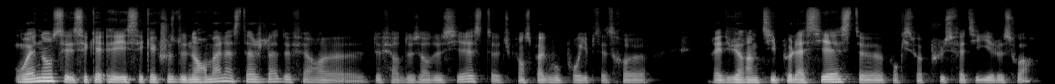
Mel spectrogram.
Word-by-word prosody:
Ouais, 125 +2 +5
non, 155 +1 +8
c'est 130 -9 +3
c'est 110 +2 +3
qu 115 - +2
et 115 -1 +5
c'est 115 +1 0
quelque 110 0 0
chose 120 - 0
de 115 -1 +2
normal 115 +5 +2
à 150 - +2
cet 140 0 -7
âge-là 120 +2 -1
de 120 -2 -3
faire, 110 -1 -7
heu, 100 -1 -7
de 105 - -5
faire 105 0 -7
2 100 0 -6
heures 100 0 -3
de 100 - -2
sieste? 120 +4 -3
Heu, 100 - -4
tu 100 0 -15
penses 105 0 -6
pas 105 -1 0
que 105 - -6
vous 105 -1 -2
pourriez, 100 0 -5
peut-être, 100 0 -10
heu, 100 -1 -6 0.6
réduire 105 +1 +3
un 105 0 +3
petit 105 0 0
peu 110 - +1
la 110 0 +5
sieste, 120 +3 +3
heu, 100 0 0
pour 100 0 -9
qu'il 100 +1 -8
soit 100 -1 -7
plus 110 +1 -5
fatigué 105 -1 -2
le 100 - -2
soir? 105 -1 -6
105 Hz, 260 wpm, -24 LUFS, 105-115 Hz, 0.6 s, non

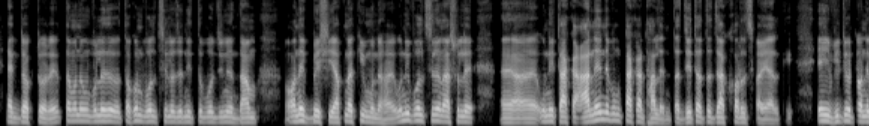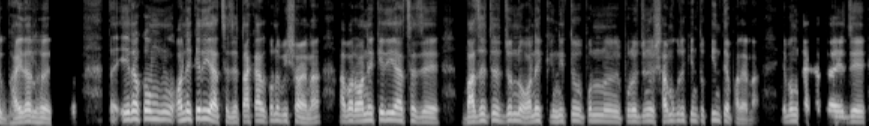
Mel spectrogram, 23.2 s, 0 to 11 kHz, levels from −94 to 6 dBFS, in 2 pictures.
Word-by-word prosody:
এক 125 - -2
ডক্টরের। 120 -3 0
তার 155 - 0
মানে 150 0 0
ও - - -1
বলে 150 +1 +3
গেল 145 -2 +3
তখন 160 - 0
বলছিল 140 0 -3
যে - - 0
"নিত্য 130 - -7
প্রয়োজনীয়ের 130 0 -3
দাম 120 +1 +2 0.6
অনেক 155 +1 +5
বেশি। 135 -1 0
আপনার 145 +2 +1
কী 155 - -2
মনে 115 -3 -1
হয়?" 100 +1 -2
উনি 170 +4 +2
বলছিলেন 155 -1 +1
"আসলে 135 +1 -1 0.4
অ্যা 115 -1 +1 0.3
উনি 145 +1 +1
টাকা 130 - +4 0.2
আনেন 175 +6 +5
এবং 170 -1 -4
টাকা 145 -1 +4
ঢালেন। 105 -3 -1
তা - - -1
যেটাতে 125 +2 0
যা 125 - +6
খরচ 120 -4 -1
হয় 95 - 0
আরকি।" 90 -1 -12 0.4
এই 155 - +4
ভিডিওটা 150 +1 -1
অনেক 135 -2 +1
ভাইরাল 130 +5 +3
হয়েছিল। 120 - 0 0.7
তো - - -4 0.2
এরকম 205 +2 +5 0.4
অনেকেরই 210 +3 +5
আছে - - -8
যে, - - -2
টাকার 155 +2 +3
কোনো 170 0 -2
বিষয় 120 -6 +2
না। - - 0 0.4
আবার 155 +2 +2
অনেকেরই 180 +3 +1
আছে 160 - -4
যে 130 -1 0 0.5
বাজেটের 160 +5 +2
জন্য 170 -1 -1 0.2
অনেক 160 +2 0 0.2
নিত্য 150 +2 -8 0.2
পণ্য 155 -1 -4 0.3
প্রয়োজনীয় 145 +1 -2
সামগ্রী 155 +4 -1
কিন্তু 155 -2 -7
কিনতে 175 -3 -2
পারে - - -4
না - - -11 0.4
এবং 155 +1 -1
দেখা 155 - -3
যায় 140 -1 +4
যে 140 - +4
145 Hz, 175 wpm, -23 LUFS, 130-160 Hz, 0.7 s, যা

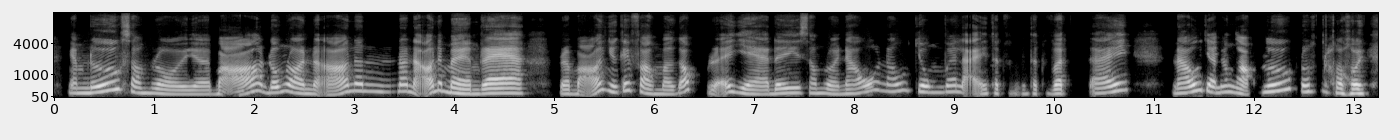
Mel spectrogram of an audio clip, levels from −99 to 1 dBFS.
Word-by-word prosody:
ngâm 210 0 -2
nước 305 +11 +4
xong 225 -6 -3
rồi, 170 -4 -1
ờ, 165 0 -3
bỏ 270 - 0
đúng 230 +2 0
rồi 220 -8 +2
nở 190 +7 -1
nó 305 -1 +2 0.3
nó 285 0 0
nở 280 - 0
nó 320 - 0
mềm 195 -8 +2
ra, 205 +2 +6 0.4
rồi 180 0 -1
bỏ 170 - -3
những 255 -4 -2
cái 315 +1 -1
phần 190 -8 -1
mà 170 -1 -4
gốc 330 - -2
rễ - - -2
già 185 -9 -1
đi, 205 +5 +1
xong 210 -1 -7
rồi 180 -3 -2
nấu 220 - -3
nấu 295 +2 -5
chung 250 -4 +1
với 265 0 -2
lại 190 -6 -4
thịt 190 -1 -5 0.3
thịt 185 - -7
vịt, 190 +1 +2 0.2
đấy, 275 +11 +1 0.4
nấu 235 +10 +3
cho 280 - +5
nó 255 - -2
ngọt 240 -6 +1
nước. 305 +9 +3
Đúng 270 +1 +2 0.2
rồi, 195 -2 +5
215 Hz, 195 wpm, -25 LUFS, 190-270 Hz, 0.4 s, ra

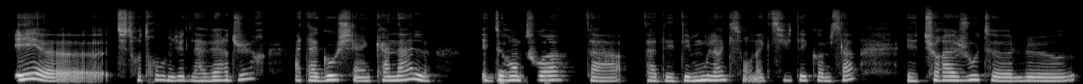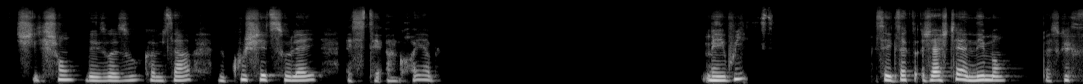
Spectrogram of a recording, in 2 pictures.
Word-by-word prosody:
et 235 +2 +7
heu, - - 0
tu - - +1
te - - -9
retrouves 205 +2 -5
au - - -4
milieu 185 +1 -1
de 180 - -10
la 170 0 -3
verdure. 195 +8 -2 0.3
À 185 - -3
ta 180 -3 0
gauche, 205 +3 +3
il - - -2
y - - -1
a - - -1
un 165 - -1
canal 195 +2 +1 0.5
et - - +1
devant 195 +4 +3
toi, 200 +1 -2
tu - - -4
as 160 0 -5 0.2
tu 180 - -3
as 170 - -1
des 170 -2 -4
des 170 +4 0
moulins 195 +2 +3
qui 200 - -9
sont - - -7
en - - -7
activité 185 +3 -4
comme 175 -3 -4
ça 200 +9 -4 0.5
et 170 -2 -2
tu 175 +4 -1
rajoutes, 190 +3 0
heu, 165 -2 +1
le 165 +3 -1 0.2
ch - - -2
les - - -13
chants 215 -1 +1
des 175 -2 +1
oiseaux 180 +3 0
comme 180 -2 -2
ça, 190 +4 0 0.3
le 175 - -5
coucher 215 +4 +2
de 210 - -5
soleil 195 -1 +2 0.3
et 170 - -7
c'était 170 - -6
incroyable. 190 +4 -6 2.6
Mais 185 -1 +7
oui. 255 +2 +2 1.3
C'est 205 - +5
exact 210 +3 +2
j'ai 195 - +5
acheté 195 +4 +5
un 195 -4 +6
aimant. 190 -1 +5 0.3
Parce 170 -2 -10
que 200 - 0
190 Hz, 175 wpm, -23 LUFS, 175-205 Hz, 2.6 s, et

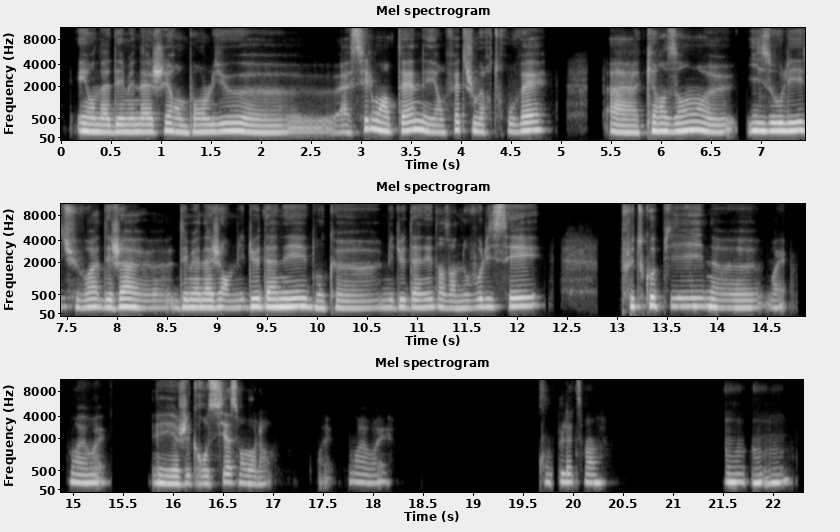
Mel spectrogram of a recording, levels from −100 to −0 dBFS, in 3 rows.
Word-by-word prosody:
et 190 -1 +4
on 175 -1 +3
a 170 0 +2
déménagé 170 +2 +3
en 175 -2 +1
banlieue, 175 +4 +1
heu, 155 - -4
assez 165 +7 -1
lointaine 205 -1 +3
et 175 -5 0
en 160 - -4
fait, 205 +6 -3
je 190 - -1
me 175 - -1
retrouvais 190 +4 -1 0.6
à 160 -3 0
15 185 +1 +2
ans, 205 +1 +4
heu, 165 0 -3
isolée, 195 +1 +4
tu 200 -1 -3
vois? 190 +2 0
Déjà, 185 +1 +4
heu, 170 0 -9
déménager 180 +1 +2
en 175 - -2
milieu 180 +3 +1
d'année, 195 +1 +5
donc, 170 -2 -4
heu, 165 0 -6
milieu 175 +1 -3
d'année 180 +1 -1
dans 185 -2 -4
un 165 - -5
nouveau 170 +3 -4
lycée. 205 +3 +1 0.7
Plus 200 - -2
de 195 - -4
copines, 205 -1 -1
heu, 175 -1 -4
ouais, 180 +2 -10 0.3
ouais, 200 -3 -1
ouais 195 +1 -3 0.5
et 180 -2 0
j'ai 185 +2 0
grossi 180 +3 -1
à - - -1
ce 200 -1 -2
moment 180 -2 -5
là. 165 +2 -12 0.5
Ouais, - - -23 0.2
ouais, 210 -2 -10
ouais. 200 +2 -12 1.5
Complètement. 200 -1 -6 1.2
Mmh, 210 -1 -1
mmh 195 - 0 0.2
mh. 220 +5 -7
185 Hz, 155 wpm, -24 LUFS, 170-200 Hz, 1.5 s, d'année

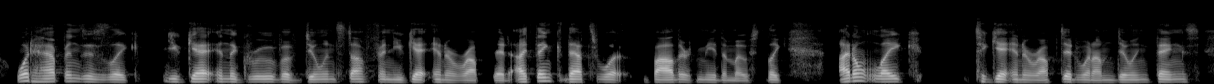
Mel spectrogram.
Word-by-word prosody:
what 165 +1 +3
happens 140 +1 -1
is, 120 -4 -4
like, 115 -2 -2 0.2
you 130 -2 -4
get 130 +3 +4
in 135 -1 -4
the 130 - +1
groove 125 +2 -3
of 105 -6 -2
doing 120 0 -3
stuff 125 +1 -2
and 115 -2 -3
you 110 -1 -5
get 115 +2 +3
interrupted, 100 -3 -1
I 125 - +6
think 160 +2 0
that's 120 -1 +4
what 115 0 -2 0.3
bothered 110 -1 +4
me 110 -1 -5
the 100 - -7
most, 90 -2 -7
like, 110 -3 -2 0.5
I - - +8
don't 165 0 +2
like 130 0 +1 0.5
to 130 - -6
get 125 0 +3
interrupted 110 +1 -1
when 110 -1 -2
I'm 100 +1 -2
doing 110 +1 -3
things, 120 -1 -1
115 Hz, 175 wpm, -25 LUFS, 110-130 Hz, 0.5 s, I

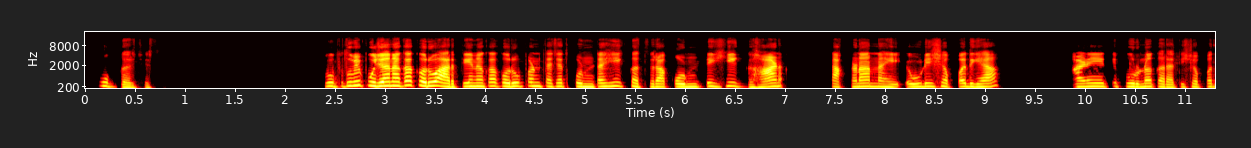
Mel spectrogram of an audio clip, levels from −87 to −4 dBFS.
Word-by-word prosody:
खूप 250 -4 -6
गरजेचं 155 -2 -7
आहे. 145 - -13 1.7
खूप, 240 -4 -4
तुम्ही 270 +3 +2
पूजा 260 -1 +8
नका 270 +2 +6
करू, 260 0 +6
आरती 225 +2 +2
नका 230 +2 0
करू, 230 0 +2
पण 250 -1 -2
त्याच्यात 230 0 -4
कोणताही 225 +3 0
कचरा, 200 -2 -2
कोणतीही 200 +4 -2
घाण 180 +7 +4 0.5
टाकणार 215 +2 0
नाही 190 -3 -3
एवढी 205 +3 -2
शपथ 215 0 -4
घ्या 205 +2 0 0.8
आणि 220 +2 0
ती - - -15
पूर्ण 210 -1 -1
करा. 190 -4 -3
ती - - -11
शपथ 195 +2 -8
215 Hz, 150 wpm, -21 LUFS, 195-235 Hz, 1.7 s, पूजा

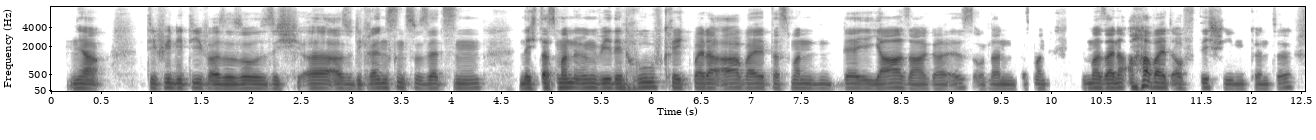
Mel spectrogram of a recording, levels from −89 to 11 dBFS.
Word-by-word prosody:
Ja, 100 -2 +1 0.4
definitiv. 105 -1 -2
Also 95 0 +4
so 100 0 +2
sich, 95 0 -4
äh, - - -9
also 100 -1 +2
die 95 +1 -4
Grenzen 110 +2 -1
zu 105 - -4
setzen. 105 +1 -3 0.3
Nicht, 100 -1 0
dass - - +3
man 115 +1 +5
irgendwie 110 0 +1
den 105 -1 +1
Ruf 120 +4 -2
kriegt 110 -3 -2
bei 110 -1 +3
der 110 0 +4
Arbeit, 105 0 +1
dass 100 -1 -4
man 100 -2 -4
der 105 -1 -1
Ja-Sager 95 -2 +2
ist 110 +3 -8
und 95 0 -11
dann 95 -1 -3
dass 95 - -15
man 100 -2 -5 0.3
immer 110 +1 +1
seine 110 +2 +4
Arbeit 115 0 +5
auf 100 -1 -4
dich 110 0 -3
schieben 95 -1 -6
könnte. 95 +5 -6
105 Hz, 175 wpm, -22 LUFS, 95-110 Hz, 0.4 s, man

